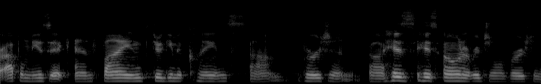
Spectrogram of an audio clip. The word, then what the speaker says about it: MacLean: His last name is MacLean, MacLean.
